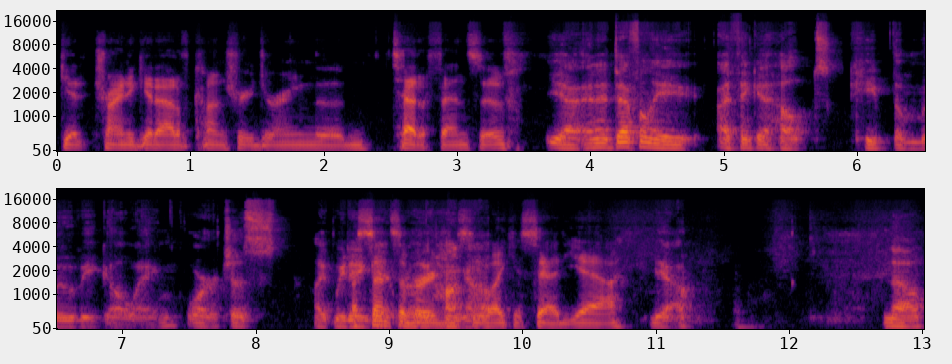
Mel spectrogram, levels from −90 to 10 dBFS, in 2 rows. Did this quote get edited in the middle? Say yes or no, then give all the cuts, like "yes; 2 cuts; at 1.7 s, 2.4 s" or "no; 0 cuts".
yes; 3 cuts; at 3.6 s, 5.9 s, 8.3 s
